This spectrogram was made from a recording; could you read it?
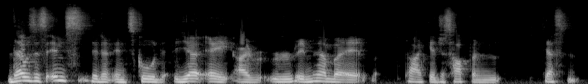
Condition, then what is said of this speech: Stuttering. That, like, I'm not a fluent speaker.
